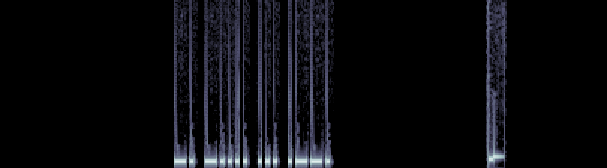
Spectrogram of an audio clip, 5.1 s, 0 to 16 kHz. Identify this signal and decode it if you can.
Morse code, heard as a keyed tone, about 38 wpm, 700 Hz. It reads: N6SP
